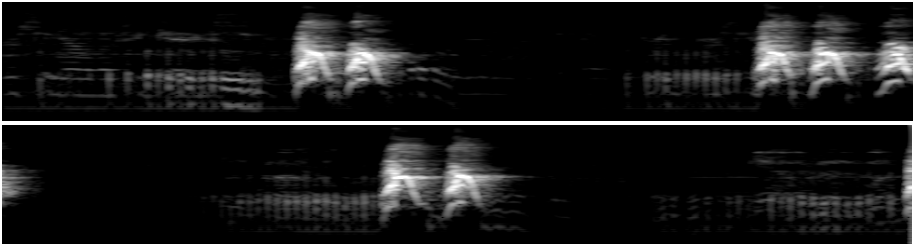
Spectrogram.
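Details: Barking from Minnie, a dog: clusters of two or three sharp barks roughly every two and a half seconds, each preceded by low throaty grumbling.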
